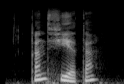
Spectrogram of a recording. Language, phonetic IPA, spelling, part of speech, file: Russian, [kɐnˈfʲetə], конфета, noun, Ru-конфета.ogg
- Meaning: sweet (sugary confection), bonbon, sweetmeat, candy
